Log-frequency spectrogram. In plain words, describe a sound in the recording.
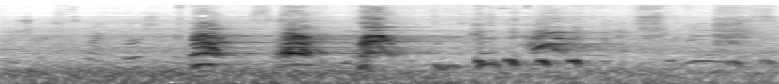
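A dog barks loudly several times.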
